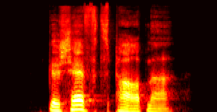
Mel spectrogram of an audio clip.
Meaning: business partner
- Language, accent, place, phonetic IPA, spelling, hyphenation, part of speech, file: German, Germany, Berlin, [ɡəˈʃɛft͡sˌpaʁtnɐ], Geschäftspartner, Ge‧schäfts‧part‧ner, noun, De-Geschäftspartner.ogg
